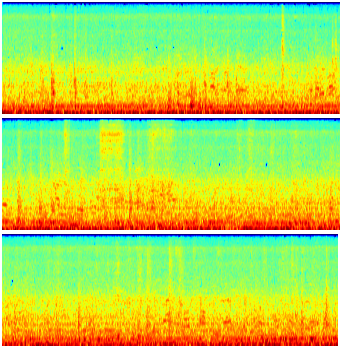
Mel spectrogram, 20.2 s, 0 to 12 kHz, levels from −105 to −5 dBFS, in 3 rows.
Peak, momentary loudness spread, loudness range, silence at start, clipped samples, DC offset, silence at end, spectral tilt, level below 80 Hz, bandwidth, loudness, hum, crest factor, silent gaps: -4 dBFS; 3 LU; 1 LU; 0 s; under 0.1%; under 0.1%; 0 s; -6 dB/octave; -16 dBFS; 11 kHz; -18 LUFS; none; 10 dB; none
